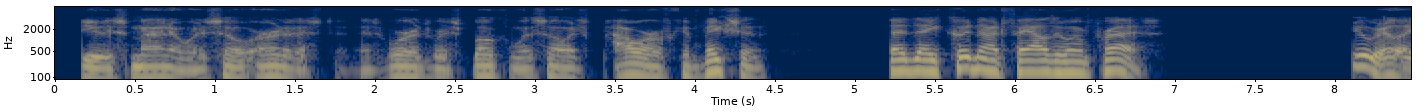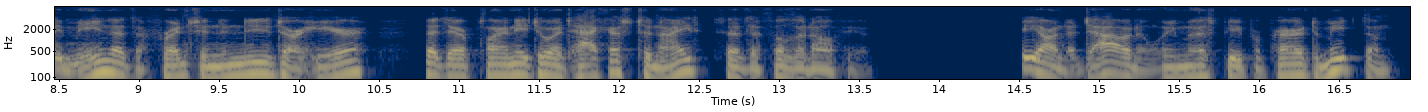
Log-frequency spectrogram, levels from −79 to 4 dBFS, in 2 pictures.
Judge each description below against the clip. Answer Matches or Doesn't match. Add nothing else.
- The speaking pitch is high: Doesn't match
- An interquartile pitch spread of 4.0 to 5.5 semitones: Matches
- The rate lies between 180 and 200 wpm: Matches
